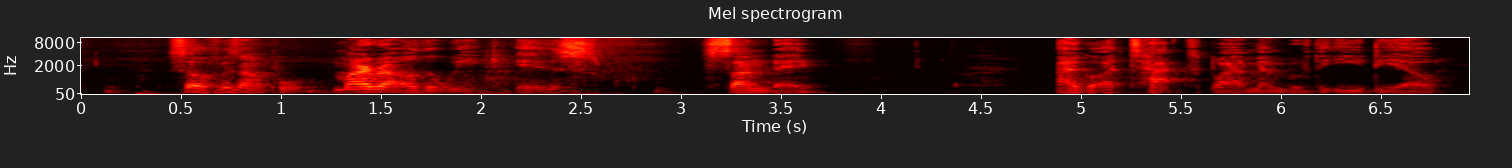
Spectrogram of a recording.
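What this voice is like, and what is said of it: Hoarse, croaky throat. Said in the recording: “I've got a frog in my throat.”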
